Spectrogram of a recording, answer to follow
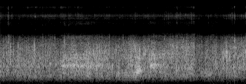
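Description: Crushed ice rustling and crunching inside a plastic cooler box as a freshly caught fish is pressed into it by hand.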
